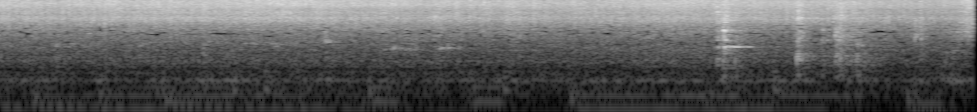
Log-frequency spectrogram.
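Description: Chicken pieces frying in a hot wok with the just-added sauces, a steady sizzle. Near the end comes a few sharp clicks of the metal spatula against the wok.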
